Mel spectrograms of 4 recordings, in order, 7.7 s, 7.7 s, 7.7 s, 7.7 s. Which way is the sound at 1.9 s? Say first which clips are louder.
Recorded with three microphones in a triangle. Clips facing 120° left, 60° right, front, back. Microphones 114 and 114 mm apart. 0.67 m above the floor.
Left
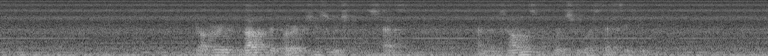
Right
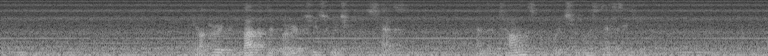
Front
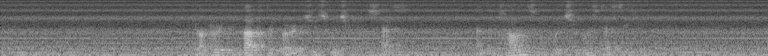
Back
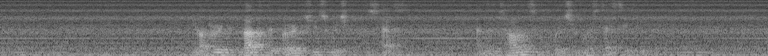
Right 3 dB, front 1 dB; 70° right.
